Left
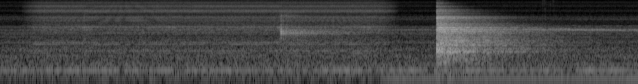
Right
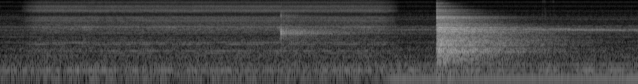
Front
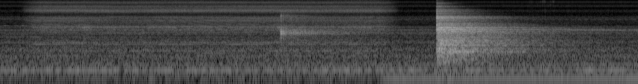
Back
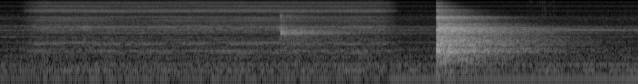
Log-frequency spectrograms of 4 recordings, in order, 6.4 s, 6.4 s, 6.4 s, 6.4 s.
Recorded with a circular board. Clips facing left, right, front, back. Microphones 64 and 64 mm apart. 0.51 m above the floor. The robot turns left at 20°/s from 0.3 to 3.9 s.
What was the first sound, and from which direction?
A finger snap, 20° right.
